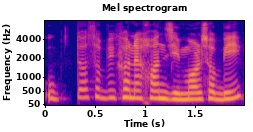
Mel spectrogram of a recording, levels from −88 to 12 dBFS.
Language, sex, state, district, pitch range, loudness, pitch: Assamese, female, Assam, Kamrup Metropolitan, 230-280 Hz, -14 LUFS, 255 Hz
